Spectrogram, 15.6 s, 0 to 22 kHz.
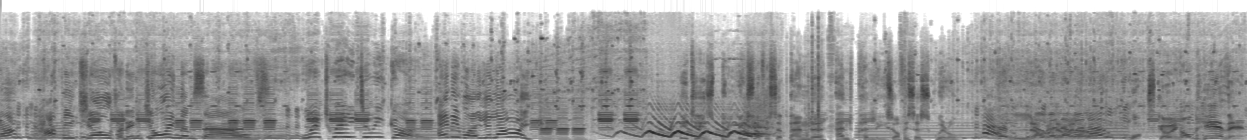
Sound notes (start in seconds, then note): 2.8 laughter; 6.3 honking, siren wailing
